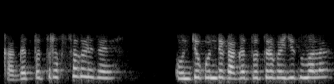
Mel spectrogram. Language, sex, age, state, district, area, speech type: Marathi, female, 30-45, Maharashtra, Akola, urban, conversation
